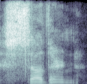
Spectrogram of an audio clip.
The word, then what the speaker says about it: southern: Yeah, so the TH is a little bit difficult, but look at it, look at the word, or try not to look at the word, so listen to the pronunciation. Southern. Southern. Southern. So it's two syllables.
